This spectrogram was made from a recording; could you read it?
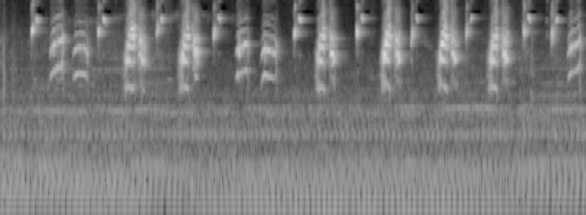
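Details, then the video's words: Long-tailed shrike singing learned sogon material; varied sharp chirps and squeaky, harmonic notes, some rising, others falling, delivered in an uneven series about once a second, with a low steady hum beneath. "Cendet materi sogon"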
